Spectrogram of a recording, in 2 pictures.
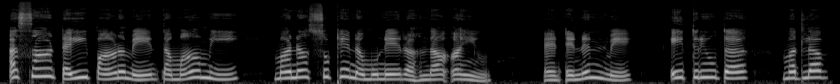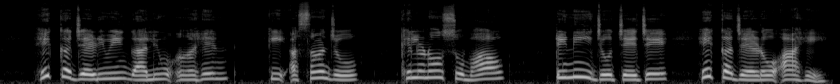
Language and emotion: Sindhi, neutral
